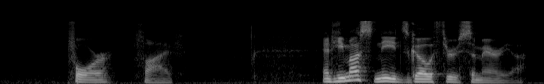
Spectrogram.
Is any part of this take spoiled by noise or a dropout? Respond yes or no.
no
